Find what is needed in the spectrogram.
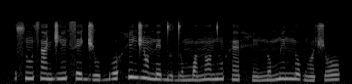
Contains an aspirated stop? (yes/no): no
